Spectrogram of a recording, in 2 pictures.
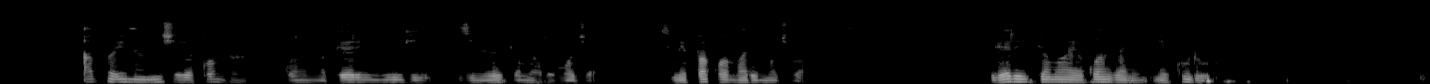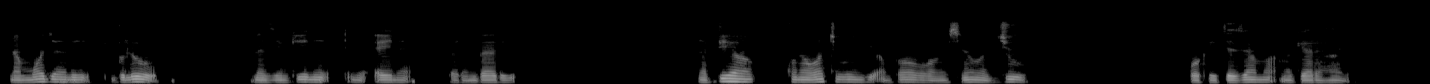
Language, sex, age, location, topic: Swahili, male, 18-24, Wajir, finance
